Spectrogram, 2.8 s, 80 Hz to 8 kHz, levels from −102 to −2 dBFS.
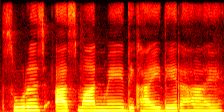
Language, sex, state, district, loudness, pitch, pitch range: Hindi, female, Madhya Pradesh, Bhopal, -17 LUFS, 220 Hz, 210-225 Hz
